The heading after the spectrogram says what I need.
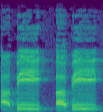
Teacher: এখানে হামজার উচ্চারণটি হলকের শুরু থেকে হবে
